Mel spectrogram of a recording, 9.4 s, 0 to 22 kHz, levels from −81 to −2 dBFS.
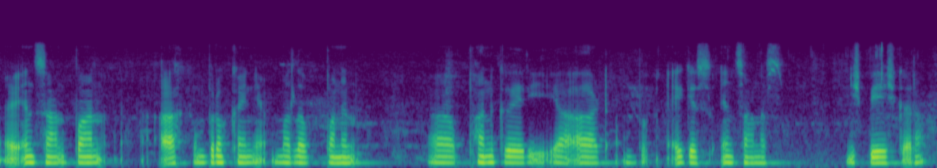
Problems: constant background noise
